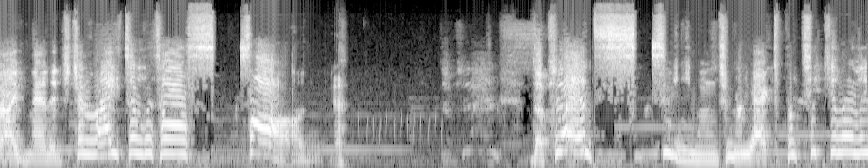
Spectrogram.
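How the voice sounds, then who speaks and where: A man voicing a gentle, theatrical snake woman who loves gardens, reading game dialogue aloud in a put-on snake voice. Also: extremely high pitch, vocal fry, heavily acted, poor audio.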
